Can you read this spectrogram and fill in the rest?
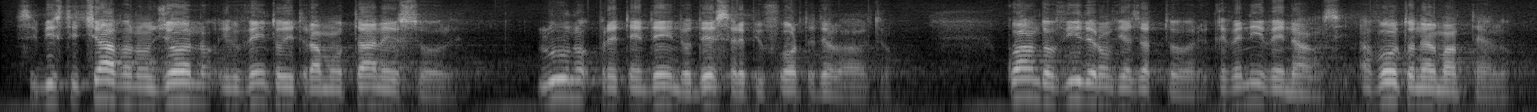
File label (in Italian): Favola Genova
